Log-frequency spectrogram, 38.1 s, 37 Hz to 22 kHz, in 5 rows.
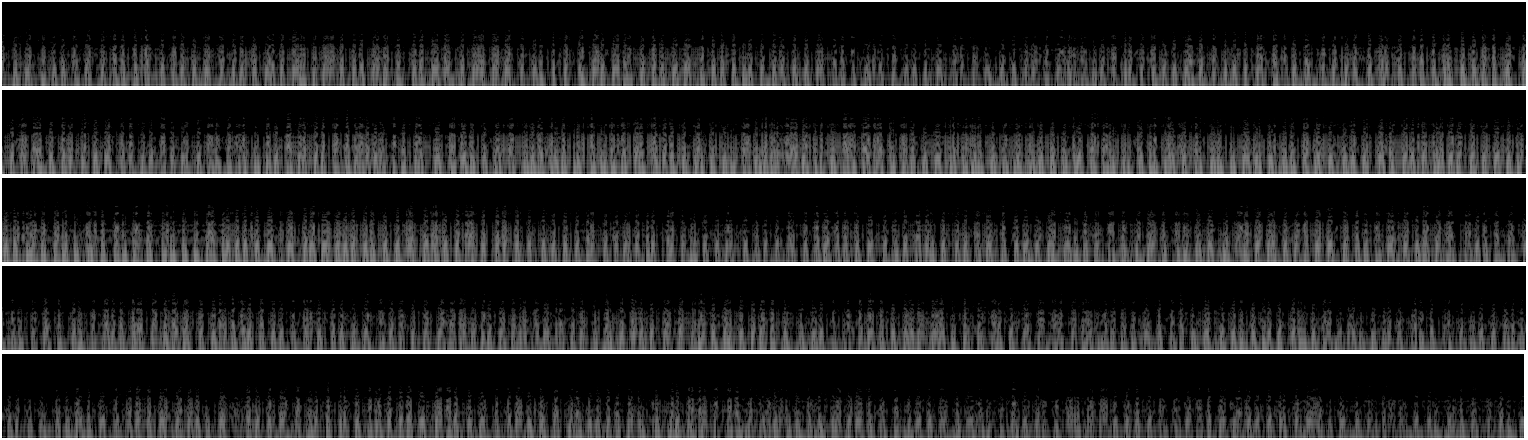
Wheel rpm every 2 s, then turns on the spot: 230, 230, 230, 230, 220, 150, 130, 200, 230, 230, 240, 230, 230, 230, 230, 230, 230, 230, 220.
none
